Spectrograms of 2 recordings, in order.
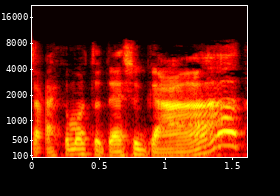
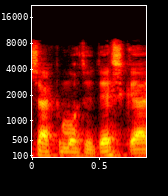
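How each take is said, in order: First: The voice rises at the end like a question. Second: The voice stays flat at the end.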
